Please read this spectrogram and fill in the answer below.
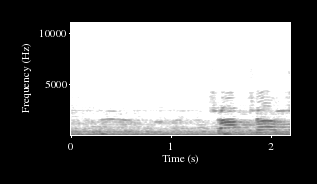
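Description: Quiet arena background over a steady low hum, with a faint voice calling out about a second and a half in.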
